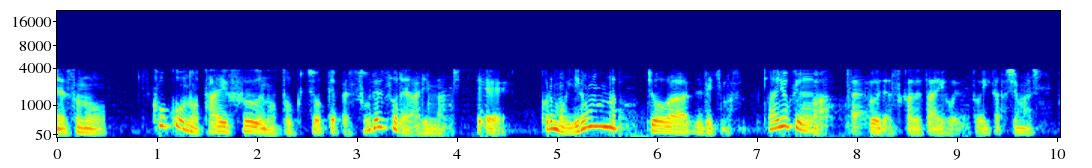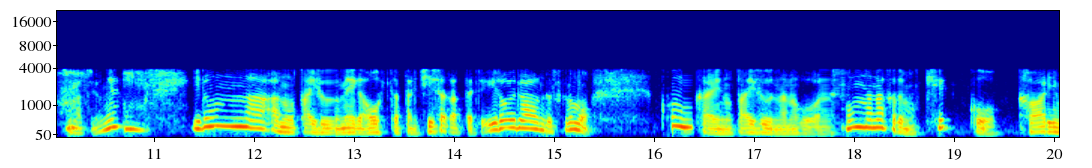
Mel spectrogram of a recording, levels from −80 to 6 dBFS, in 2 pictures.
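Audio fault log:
throughout, gain pumping: The background level rises in every pause and drops by about 5 dB as each loud syllable arrives, so quiet and loud passages sit unnaturally close together and the whole track sounds squashed and breathing. The likely cause is input gain set far too high, with a fast limiter clamping it on every peak. On a waveform the envelope looks flattened, with the noise floor bulging between phrases; a spectrogram shows the background band brightening in gaps and dimming under speech.
throughout, iLBC codec: The speech is intelligible but slightly rough and synthetic, with a thin, boxed-in tone, because this narrowband VoIP codec rebuilds each frame's excitation independently and passes nothing above 4 kHz. The damage is plainly audible, and the character fits iLBC's 13.33 kbps mode with 30 ms frames. A spectrogram shows a hard ceiling at 4 kHz with empty space above it, and the harmonics below look slightly smeared and grainy from frame to frame rather than continuous.
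0.42–0.91 s, 3.76–4.30 s, 5.61–5.93 s, 7.47–8.14 s, 8.99–9.13 s, 12.71–12.82 s, 16.07–16.39 s, 17.67–17.91 s, lost iLBC frames: Each gap turns into a held, faintly buzzy or breathy vowel where the decoder repeats the last pitch cycle mixed with noise. Missing audio ranges from 90 ms to 540 ms per event, often broken into scattered runs of up to roughly 200 ms. Because each frame stands alone, normal speech returns almost immediately. Spectrograms show frozen, flat harmonic stripes, and waveforms show a repeating periodic pattern across each gap.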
